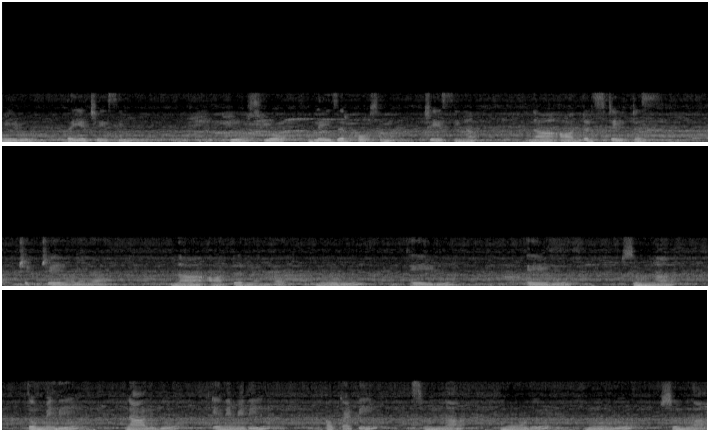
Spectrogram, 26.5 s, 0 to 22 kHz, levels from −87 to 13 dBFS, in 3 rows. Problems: constant background noise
